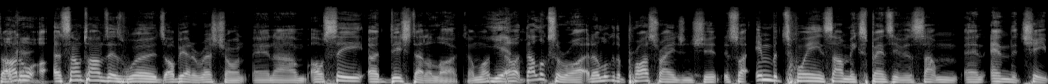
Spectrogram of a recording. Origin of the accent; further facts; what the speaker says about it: Spearwood, Western Australia, Australia; I'm from Spearwood.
